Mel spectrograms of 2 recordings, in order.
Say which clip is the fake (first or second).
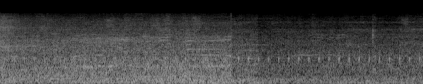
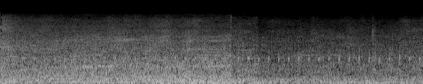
second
